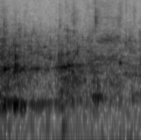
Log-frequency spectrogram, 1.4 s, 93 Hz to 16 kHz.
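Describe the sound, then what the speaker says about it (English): Murky water poured into a 4-stage water filter, a soft continuous trickling and splashing pour, close and fairly quiet with no voices. "And I'm going to pour some of it in here."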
